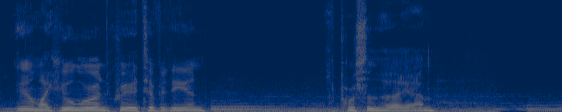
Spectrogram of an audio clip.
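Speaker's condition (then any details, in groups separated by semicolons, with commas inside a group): ALS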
